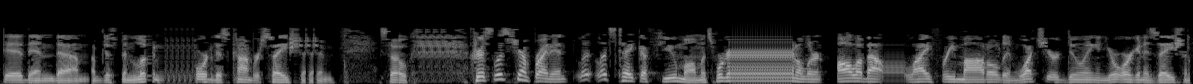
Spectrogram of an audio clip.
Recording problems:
garbled, watery; badly; nothing above 5.5 kHz
choppy; very; from 1 to 4 s; 6% of the speech affected
audio stuttering; at 1.5 s, at 3 s and at 4 s
audio freezing; at 7.5 s for 0.5 s and at 9 s

